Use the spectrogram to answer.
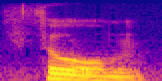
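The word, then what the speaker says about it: ثوم: Notice we have above Tha, we have here Dhamma, that's why we're having Thum. Again, the letter after Waw, after Tha, is called Waw. It will elongate the sound of Thum, of Tha.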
